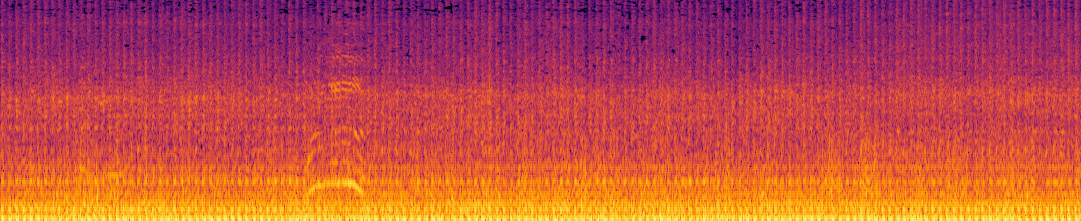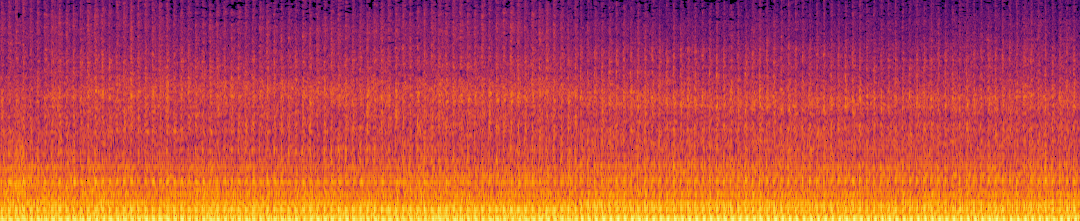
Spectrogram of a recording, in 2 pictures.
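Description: A boat engine hums steadily close by.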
